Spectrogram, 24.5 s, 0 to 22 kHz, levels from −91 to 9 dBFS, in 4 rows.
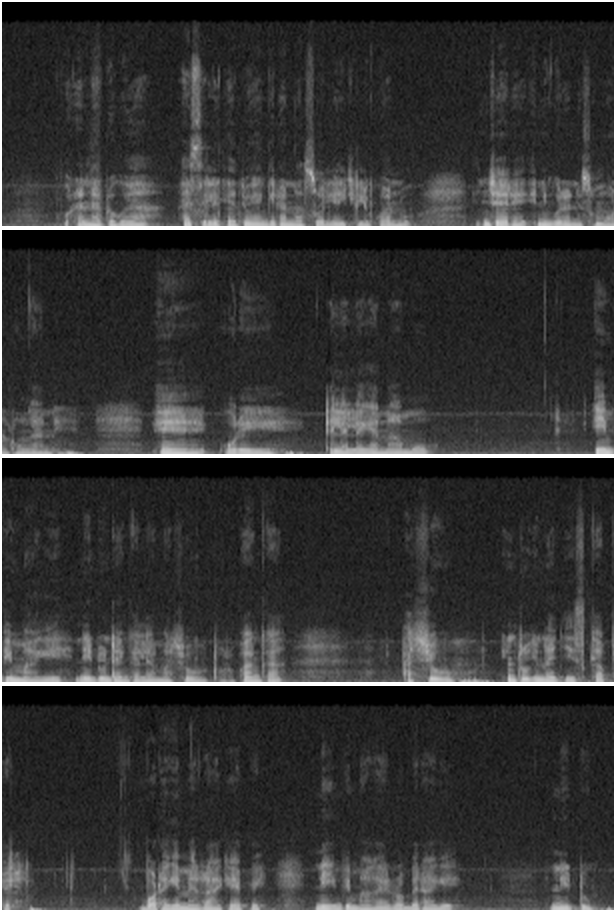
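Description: No technical faults turn up anywhere in this speech recording, so there's nothing here to flag.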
